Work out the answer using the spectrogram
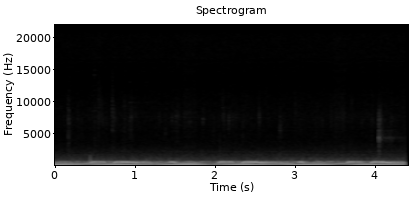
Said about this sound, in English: An owl calls to you from the woods.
